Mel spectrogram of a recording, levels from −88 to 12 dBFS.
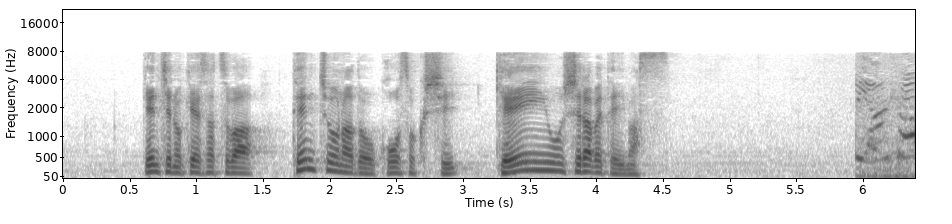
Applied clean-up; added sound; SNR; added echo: none; none; none; none.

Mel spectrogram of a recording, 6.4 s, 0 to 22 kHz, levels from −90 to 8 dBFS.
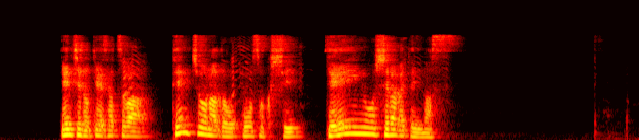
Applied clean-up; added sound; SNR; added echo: neural mask model DeepFilterNet 3.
